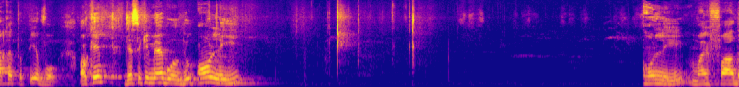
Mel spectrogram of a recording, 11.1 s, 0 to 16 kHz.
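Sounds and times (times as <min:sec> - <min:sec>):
marker scratching on whiteboard: 0:06.8 - 0:09.8.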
